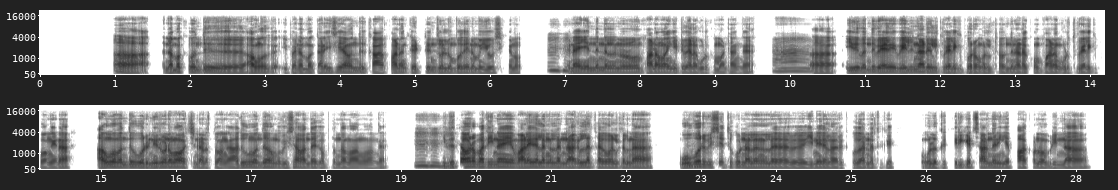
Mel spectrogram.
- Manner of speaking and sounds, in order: none
- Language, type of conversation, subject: Tamil, podcast, வலைவளங்களிலிருந்து நம்பகமான தகவலை நீங்கள் எப்படித் தேர்ந்தெடுக்கிறீர்கள்?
